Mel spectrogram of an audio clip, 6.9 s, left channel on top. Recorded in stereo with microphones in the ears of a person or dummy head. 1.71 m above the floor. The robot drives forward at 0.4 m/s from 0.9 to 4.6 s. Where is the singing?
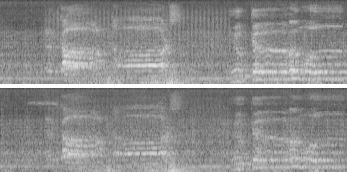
45° left (ahead or behind), 2.5 m; by 6.8 s 80° left, 1.9 m.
